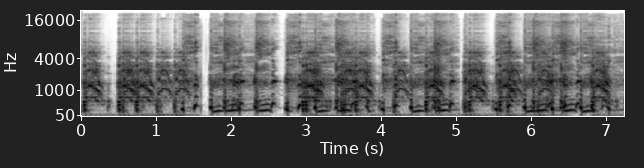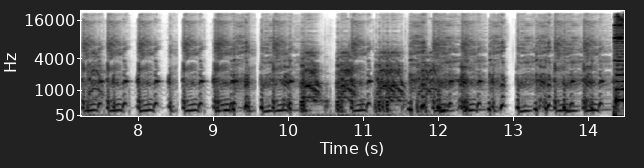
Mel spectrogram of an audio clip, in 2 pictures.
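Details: Rapid run of short, harsh, partly voiced cough bursts with brief gaps, repeating throughout; cough.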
